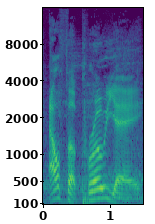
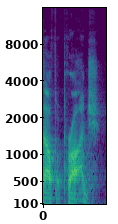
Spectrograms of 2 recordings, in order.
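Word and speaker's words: Alfa Proj: I'm a redneck, so it's, you know, it's P-R-O-J, so it's like, that's to me, that's Alpha Proj. But, you know, I realize that you Europeans pronounce things differently.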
